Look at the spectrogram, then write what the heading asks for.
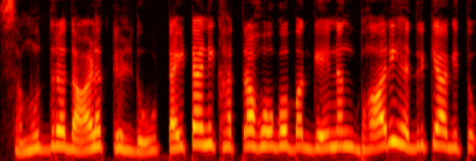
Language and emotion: Kannada, fearful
